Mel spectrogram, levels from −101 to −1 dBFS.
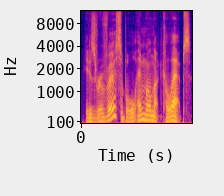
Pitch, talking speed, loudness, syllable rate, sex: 135 Hz, 190 wpm, -17 LUFS, 5.8 syllables/s, male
